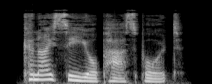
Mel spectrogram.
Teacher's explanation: Notice how your voice rises a little at the end. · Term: English melody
